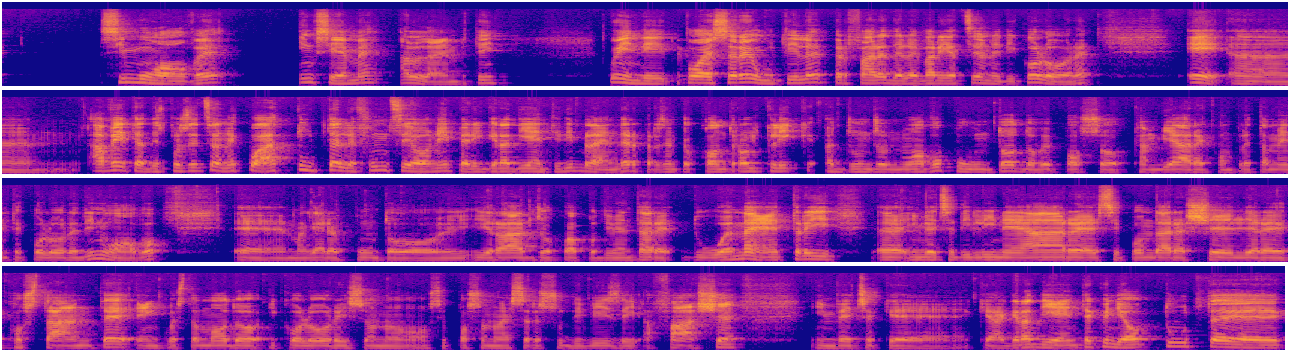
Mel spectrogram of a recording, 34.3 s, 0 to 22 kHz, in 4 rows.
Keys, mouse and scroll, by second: 4.5 ctrl+Tab, 4.6 click, 5.0 click, 7.3 click, 11.7 click, 14.0 click, 18.4 click, 19.6 click, 20.4 click, 23.1-25.7 drag, 26.8-27.5 drag, 28.3-29.3 drag, 29.7-30.2 drag, 32.2 click.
